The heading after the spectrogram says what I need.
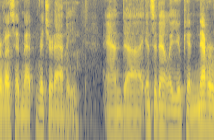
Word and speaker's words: Abbe: And Abbe is spelled A-B-B-E, and he was always concerned that you'd know that it rhymes with tabby, because he was not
